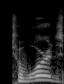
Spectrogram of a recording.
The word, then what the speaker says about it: towards: Towards begins with a schwa sound and has an R sound, towards. You can think of the word war is inside the word, towards.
